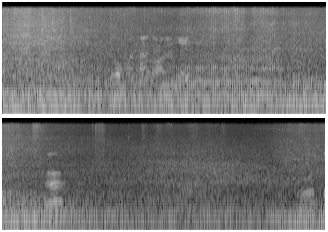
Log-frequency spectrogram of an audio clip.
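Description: An engine or motor running with a steady low hum that grows quieter about five seconds in.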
